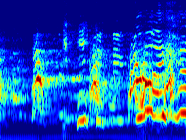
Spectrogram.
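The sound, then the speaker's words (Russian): Puppy barking and yipping in a quick burst of a few high, whiny barks, loud and alone. “Это собака!”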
